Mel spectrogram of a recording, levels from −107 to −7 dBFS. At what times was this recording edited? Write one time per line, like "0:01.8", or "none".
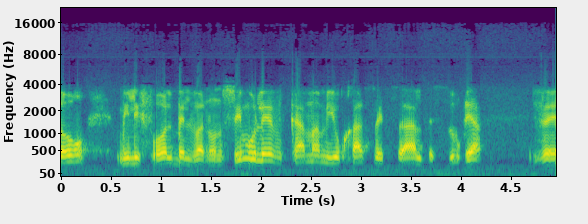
none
